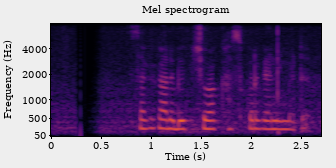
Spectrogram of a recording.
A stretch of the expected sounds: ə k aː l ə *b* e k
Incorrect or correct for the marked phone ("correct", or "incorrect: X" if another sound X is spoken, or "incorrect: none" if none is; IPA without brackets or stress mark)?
correct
